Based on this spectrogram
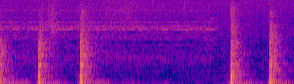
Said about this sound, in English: Okay, I'm going to knock. I'm just going to do it, okay?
